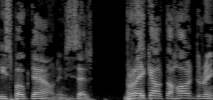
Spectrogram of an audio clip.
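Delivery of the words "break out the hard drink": put-on Scottish accent. Retelling what God says to do on feast days, as God in a Scottish accent. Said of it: "in his Scottish accent".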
